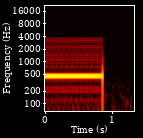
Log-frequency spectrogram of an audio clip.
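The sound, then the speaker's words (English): Phone ringing with a single steady electronic tone, loud and alone, held for just under a second before it cuts off sharply into silence. “I'm getting a ring on my phone.”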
